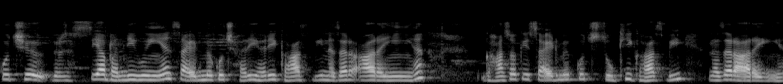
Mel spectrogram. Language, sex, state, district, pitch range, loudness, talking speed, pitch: Hindi, female, Uttarakhand, Tehri Garhwal, 195-235 Hz, -24 LUFS, 200 wpm, 210 Hz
